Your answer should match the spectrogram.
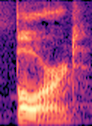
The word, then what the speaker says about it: bored: First is bored. It is a long or sound. Bored. Remember, do not confuse it with bored.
